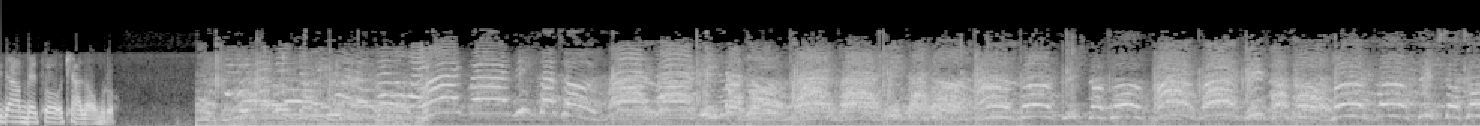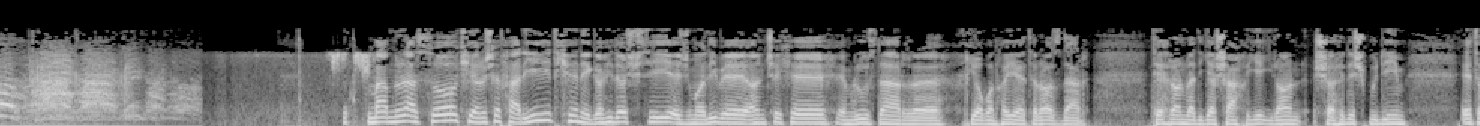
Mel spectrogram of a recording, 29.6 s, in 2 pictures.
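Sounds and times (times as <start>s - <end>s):
speech: 0.0s - 1.4s, 2.2s - 4.5s, 5.1s - 16.4s, 18.5s - 29.6s
protest crowd chanting in unison at the University of Kurdistan: 2.0s - 16.9s.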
